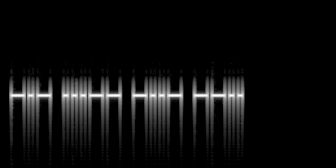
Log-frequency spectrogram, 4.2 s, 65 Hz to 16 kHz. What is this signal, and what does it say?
Morse code, heard as a keyed tone, about 22 wpm, 700 Hz. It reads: K3XZ
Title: USA Call Signs - 4 Characters - 4x Character Spacing - 22wpm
